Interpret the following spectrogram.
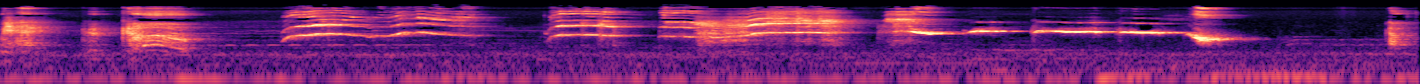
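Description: Parrot whistling and chattering: a string of short calls that glide up and down in pitch, then a long, nearly level whistle from about seven seconds in, the loudest part, which drops away in a falling glide near nine seconds.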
